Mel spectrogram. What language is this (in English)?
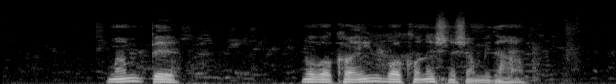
Persian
